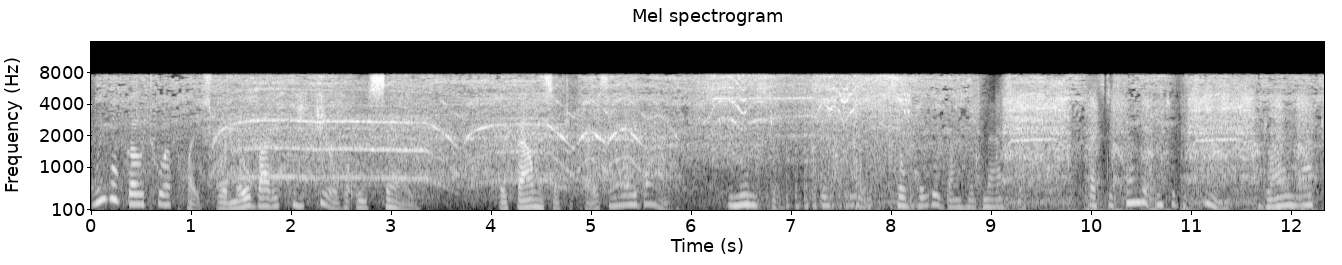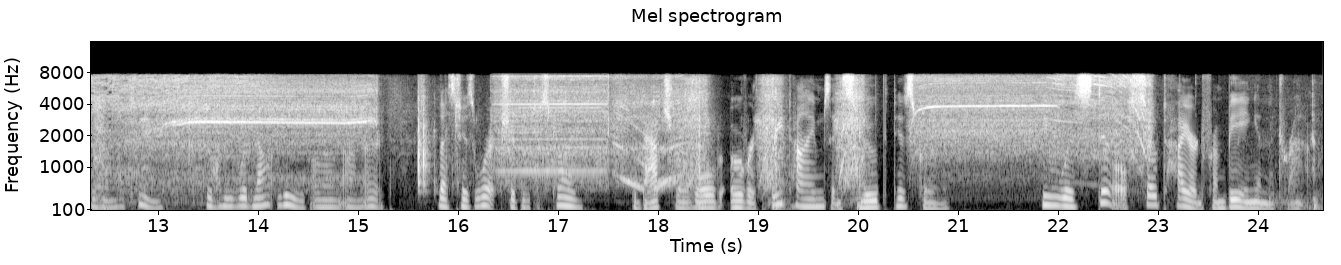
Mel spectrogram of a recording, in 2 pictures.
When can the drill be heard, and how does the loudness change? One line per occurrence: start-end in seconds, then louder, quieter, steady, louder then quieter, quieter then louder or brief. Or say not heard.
0.0-24.6 steady.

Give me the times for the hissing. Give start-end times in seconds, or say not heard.
0.0-14.4.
